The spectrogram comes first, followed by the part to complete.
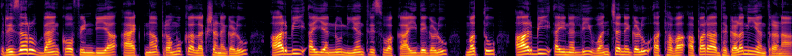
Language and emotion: Kannada, neutral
